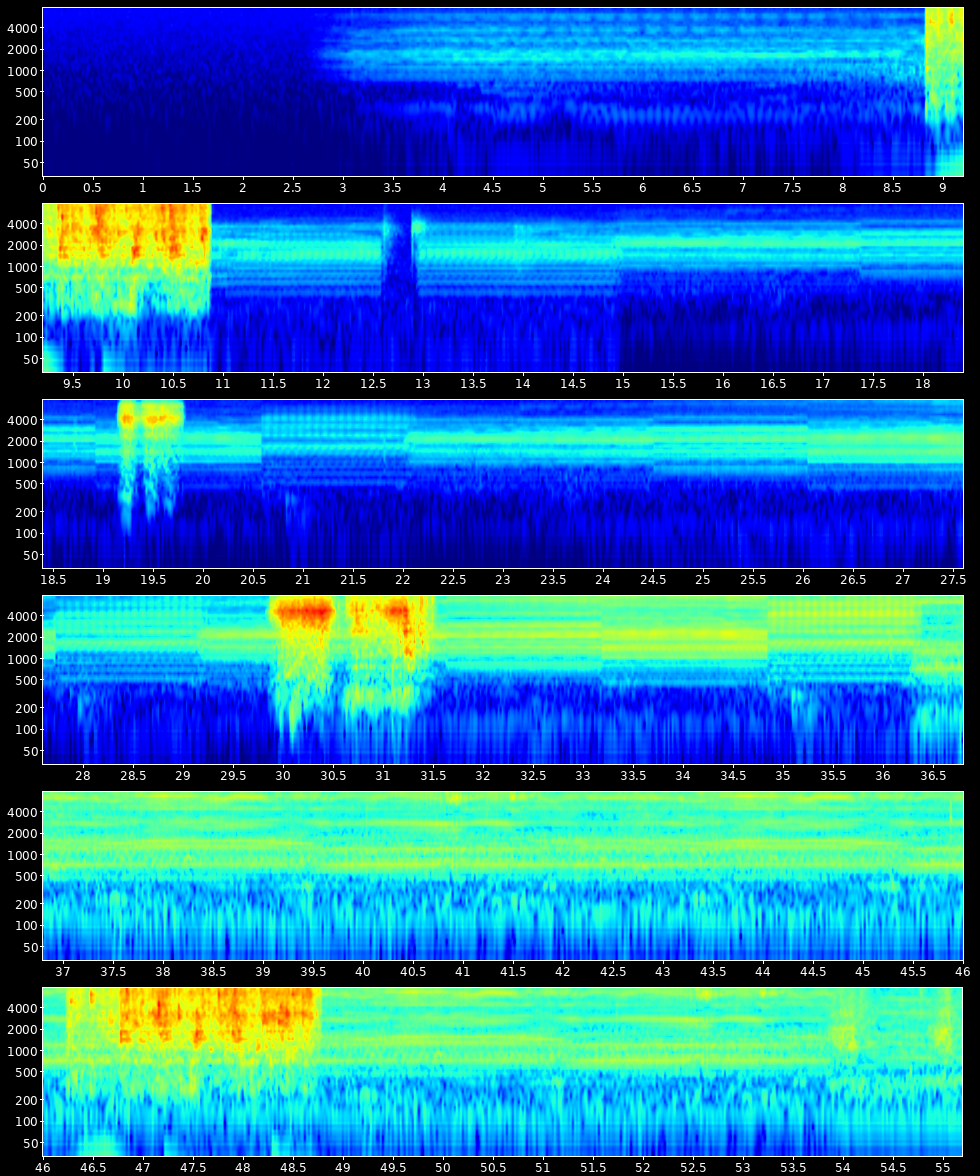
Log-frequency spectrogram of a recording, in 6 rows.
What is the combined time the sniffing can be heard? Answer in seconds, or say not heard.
2 s.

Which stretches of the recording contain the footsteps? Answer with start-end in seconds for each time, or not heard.
not heard.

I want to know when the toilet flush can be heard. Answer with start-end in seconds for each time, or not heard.
8.8-10.9, 29.9-31.5, 46.2-48.8.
